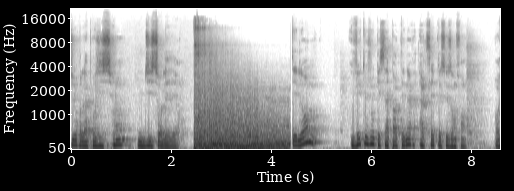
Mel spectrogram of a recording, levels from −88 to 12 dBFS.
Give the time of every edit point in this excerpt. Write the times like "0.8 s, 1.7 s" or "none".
2.4 s, 4.4 s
